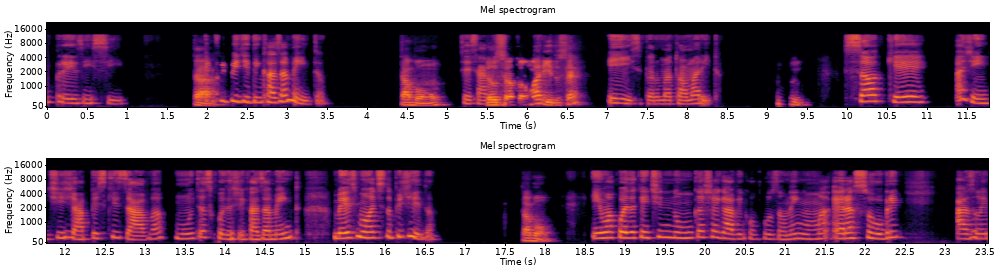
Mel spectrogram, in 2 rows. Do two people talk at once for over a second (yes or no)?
no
